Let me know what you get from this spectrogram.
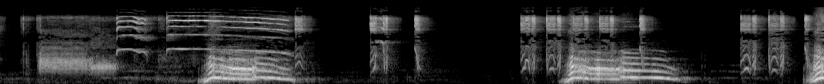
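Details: Basset Hound named Clifford howling: two drawn-out, deep baying howls of about a second each, sliding down then holding level, separated by bursts of high, thin squeaking sounds.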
